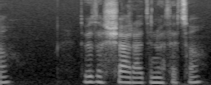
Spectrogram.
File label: "siarad", Welsh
